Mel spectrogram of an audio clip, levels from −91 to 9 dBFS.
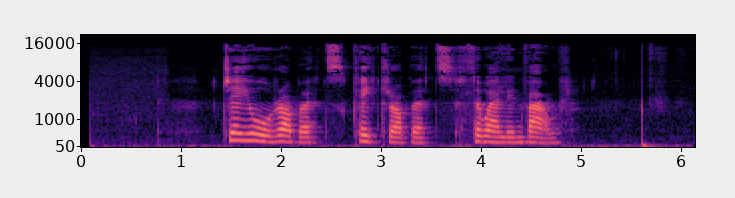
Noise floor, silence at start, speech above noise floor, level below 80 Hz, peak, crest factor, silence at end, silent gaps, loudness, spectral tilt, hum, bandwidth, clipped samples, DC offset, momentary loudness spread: -56 dBFS; 0.1 s; 33 dB; -48 dBFS; -6 dBFS; 20 dB; 0.45 s; none; -23 LUFS; -3.5 dB/octave; none; 16 kHz; under 0.1%; under 0.1%; 21 LU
